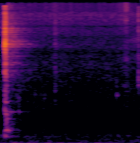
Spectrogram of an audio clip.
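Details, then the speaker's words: Bus with key off and a known battery drain: a few sharp dry clicks about a second and a half apart, something electrical switching; owner suspects an always-on computer module, cause unconfirmed. "with the compressor what's weird you can hear stuff clicking so I mean this I mean the keys off these computers are always on and drain the battery"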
